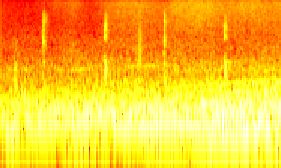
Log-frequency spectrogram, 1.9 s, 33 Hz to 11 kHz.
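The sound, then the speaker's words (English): A deep, steady V8 engine rumble from a Jeep Wrangler 392 fills the cabin while driving, a low throaty drone with faint ticking and rattles on top, continuous with no one talking. “This Wrangler we're driving, the 392, is also a ridiculous and great muscle car.”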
